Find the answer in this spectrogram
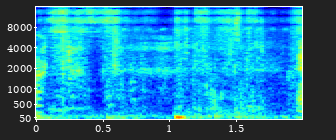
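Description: Low rumbling handling noise with one dull thump about a second in, as the tent trailer's bed support poles are handled and set in place.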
